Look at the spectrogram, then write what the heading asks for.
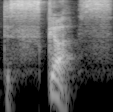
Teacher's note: А в начале это д почти исчезает.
